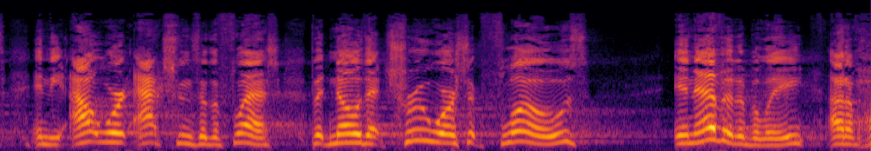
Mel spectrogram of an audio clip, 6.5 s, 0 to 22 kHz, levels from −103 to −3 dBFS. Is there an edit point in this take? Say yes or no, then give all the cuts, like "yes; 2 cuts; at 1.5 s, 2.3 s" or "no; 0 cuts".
no; 0 cuts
